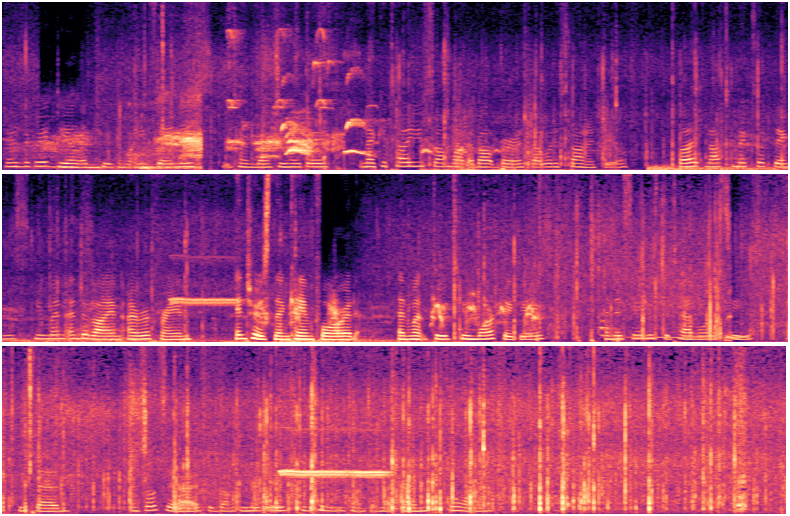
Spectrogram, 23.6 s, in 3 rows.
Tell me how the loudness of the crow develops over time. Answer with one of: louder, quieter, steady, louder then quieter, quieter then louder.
quieter.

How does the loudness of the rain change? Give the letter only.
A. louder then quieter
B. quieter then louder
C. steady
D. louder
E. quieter
D.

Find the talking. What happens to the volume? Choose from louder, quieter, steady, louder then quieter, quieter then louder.
louder then quieter.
